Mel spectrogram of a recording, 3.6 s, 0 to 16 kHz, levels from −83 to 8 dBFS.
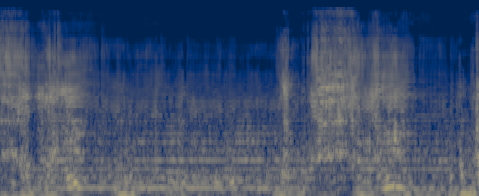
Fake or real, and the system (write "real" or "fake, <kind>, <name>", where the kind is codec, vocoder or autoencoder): fake, vocoder, BigVGAN v2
